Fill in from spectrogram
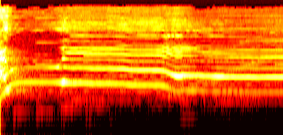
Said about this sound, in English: Howled the werewolf.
